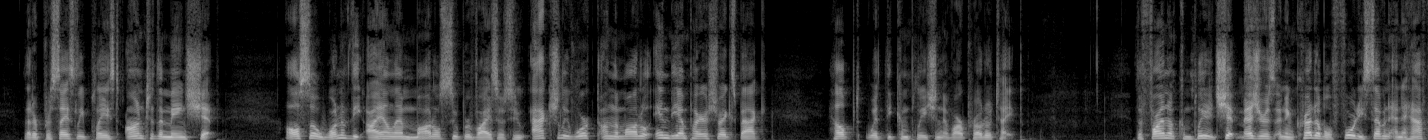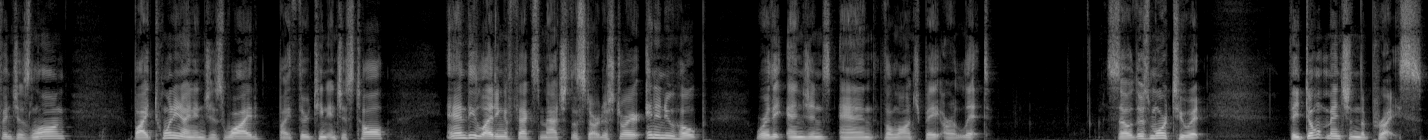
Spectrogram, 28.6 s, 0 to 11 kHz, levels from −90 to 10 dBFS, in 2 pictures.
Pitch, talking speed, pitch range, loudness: 140 Hz, 180 wpm, 125-165 Hz, -24 LUFS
